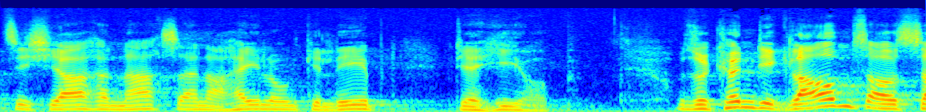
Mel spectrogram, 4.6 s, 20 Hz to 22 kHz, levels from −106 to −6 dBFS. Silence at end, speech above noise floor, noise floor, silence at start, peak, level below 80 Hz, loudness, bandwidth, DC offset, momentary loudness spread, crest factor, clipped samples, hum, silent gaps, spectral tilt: 0 s; 23 dB; -56 dBFS; 0 s; -12 dBFS; -60 dBFS; -34 LUFS; 16 kHz; under 0.1%; 11 LU; 22 dB; under 0.1%; none; none; -4.5 dB/octave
